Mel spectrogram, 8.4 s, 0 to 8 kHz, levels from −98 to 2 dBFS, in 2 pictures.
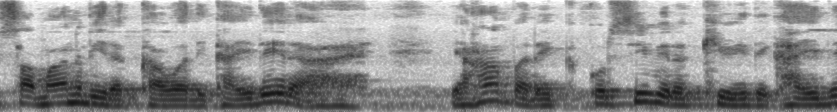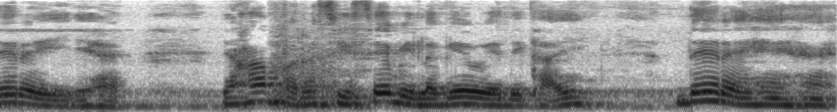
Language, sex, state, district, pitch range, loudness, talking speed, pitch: Hindi, male, Haryana, Charkhi Dadri, 120-150 Hz, -15 LUFS, 210 wpm, 130 Hz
